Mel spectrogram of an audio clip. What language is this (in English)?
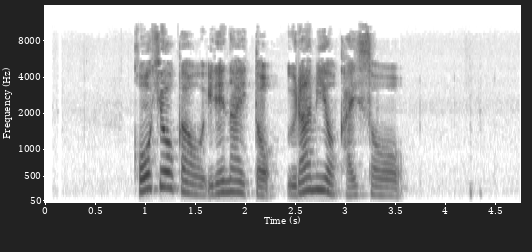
Japanese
